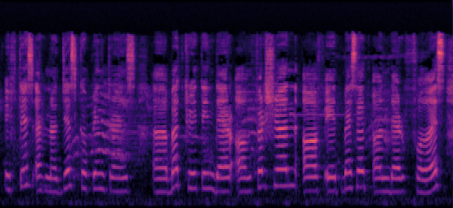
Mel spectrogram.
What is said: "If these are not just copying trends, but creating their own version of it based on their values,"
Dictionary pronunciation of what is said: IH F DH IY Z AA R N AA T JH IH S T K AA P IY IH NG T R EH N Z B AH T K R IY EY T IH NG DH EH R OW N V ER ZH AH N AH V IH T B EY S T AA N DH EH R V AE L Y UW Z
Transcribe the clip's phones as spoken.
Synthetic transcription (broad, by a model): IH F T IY S AA R N AA T JH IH S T K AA P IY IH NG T R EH N S B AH T K R IY EY T IH NG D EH R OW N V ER SH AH N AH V IH T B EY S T AA N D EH R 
